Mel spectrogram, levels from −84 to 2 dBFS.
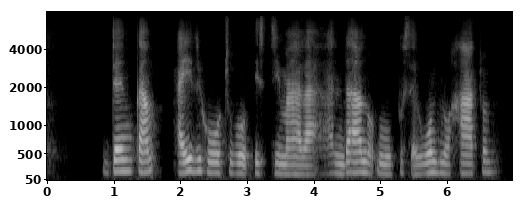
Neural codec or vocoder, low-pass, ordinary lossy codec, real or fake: codec, 16 kHz, about 1 kbps, DyCAST, with the encoder's durations; 7.2 kHz; AAC, 32 kbps; fake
